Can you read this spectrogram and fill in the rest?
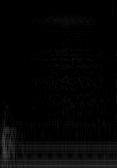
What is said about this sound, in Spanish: si en algún momento vuelve a atravesarse la angustia, solo voy a conectarla a través de esta respiración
